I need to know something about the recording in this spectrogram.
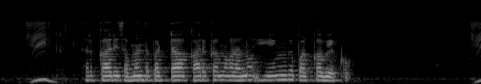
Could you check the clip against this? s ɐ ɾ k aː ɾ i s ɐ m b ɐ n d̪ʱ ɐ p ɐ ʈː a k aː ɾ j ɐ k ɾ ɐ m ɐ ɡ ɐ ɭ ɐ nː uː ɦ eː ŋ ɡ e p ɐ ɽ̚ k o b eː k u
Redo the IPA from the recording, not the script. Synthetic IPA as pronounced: s ɐ ɾ k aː ɾ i s ɐ m b ɐ n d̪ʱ ɐ p ɐ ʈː ɐ k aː ɾ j ɐ k ɾ ɐ m ɐ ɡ ɐ ɭ ɐ nː u ɦ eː ŋ ɡ e p ɐ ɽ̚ k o b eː k u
